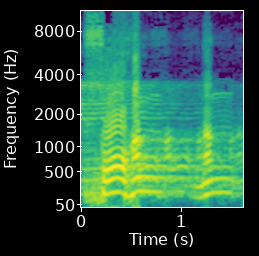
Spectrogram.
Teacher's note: ਜਦੋਂ ਸੋਹੰ ਕਹਿੰਦੇ ਆ ਨਾ, ਤੇ ਜੀਭ ਤਾਲੂਏ ਨੂੰ ਲੱਗਦੀ ਹੈ, 'ਚ ਨੰਨਾ ਲੱਗ ਜਾਂਦਾ ਪਿੱਛੇ, ਸੋਹੰ ਅੰਗ ਲੱਗਦਾ, ਨੰਨਾ ਆ ਜਾਂਦਾ ਵਿੱਚ।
